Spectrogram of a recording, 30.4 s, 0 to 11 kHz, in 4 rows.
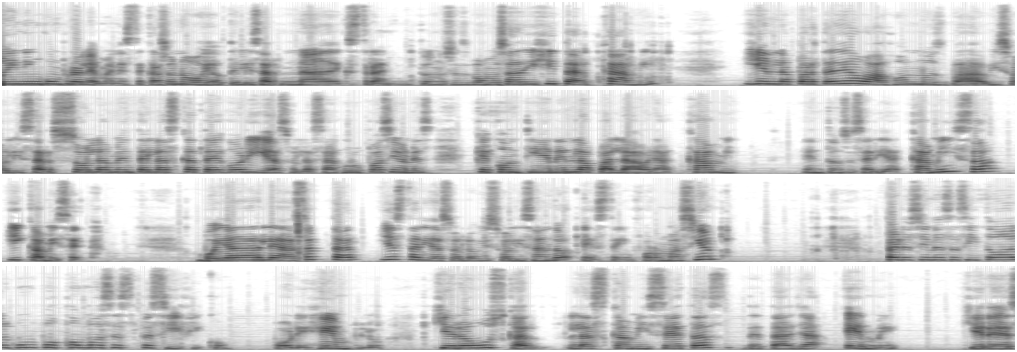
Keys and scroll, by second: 17.3 Return.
